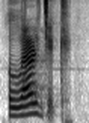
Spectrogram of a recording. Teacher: Stress syllable-nya dalam kata allergic adalah di syllable yang kedua.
